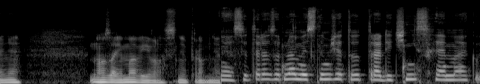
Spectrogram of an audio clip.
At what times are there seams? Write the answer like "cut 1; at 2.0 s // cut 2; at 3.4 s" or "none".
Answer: cut 1; at 2.2 s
